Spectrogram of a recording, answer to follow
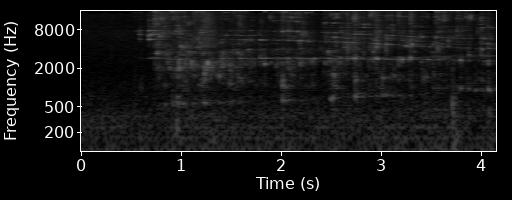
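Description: Water poured from a plastic pitcher into a glass mason jar, a faint trickle with small splashes that starts just under a second in.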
